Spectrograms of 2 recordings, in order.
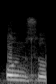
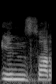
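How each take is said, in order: First: The word begins with a 'u' sound. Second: The word begins with an 'i' sound. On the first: The speaker calls it right. "ये उनसुर होगा" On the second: The speaker calls it wrong. "ये इंसर नहीं होगा"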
